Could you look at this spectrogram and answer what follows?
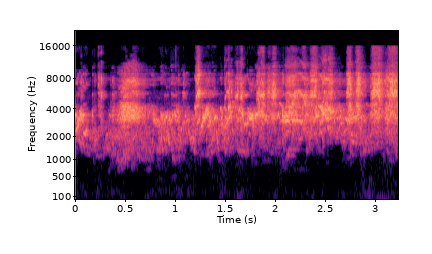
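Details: Budgerigar squawks and chirps, a harsh note at the start followed by rapid, high warbled twittering.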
